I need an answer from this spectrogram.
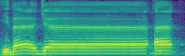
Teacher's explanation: Kata idza jaa maka itu dibaca sebagai mad wajib muttasil, hendaklah kita panjangkan sepanjang 4 atau 5 harokat.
